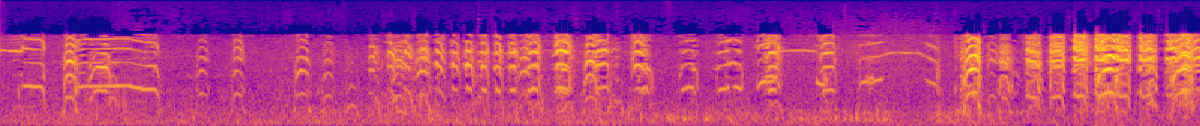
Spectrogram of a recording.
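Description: A flock of gulls calling: many short, arched calls overlapping one another, growing busier near the end.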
